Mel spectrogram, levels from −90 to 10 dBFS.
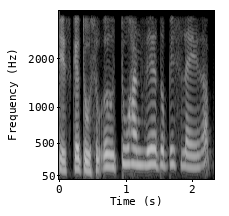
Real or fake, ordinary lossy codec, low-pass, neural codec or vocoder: fake; none; 3.6 kHz; codec, 16 kHz in and 24 kHz out, 0.4 kbps, LongCat-Audio-Codec, two codebook decoder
